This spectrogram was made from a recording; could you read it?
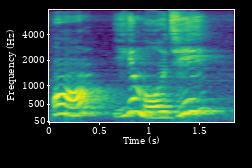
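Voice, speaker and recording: A man's voice: very high-pitched, wildly swooping pitch, extremely slow, darkish tone, recorded from a distance, pitched above the performer's own voice, heavily acted. A man voicing an indignant young shepherd boy who questions what he hears in startled disbelief, in an echoey hall.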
